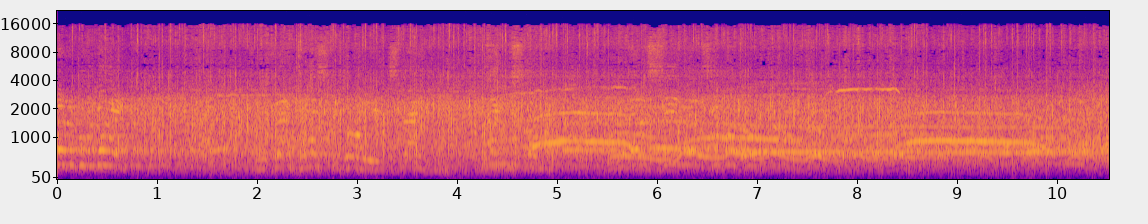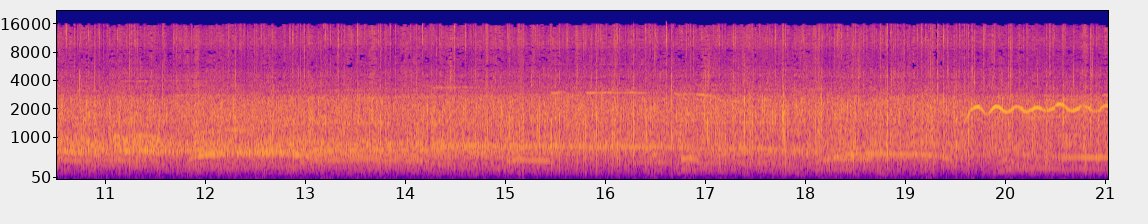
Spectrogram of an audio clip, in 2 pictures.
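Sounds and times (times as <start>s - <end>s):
crowd clapping: 0.0s - 21.0s
crowd shouting and cheering: 0.0s - 21.0s.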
